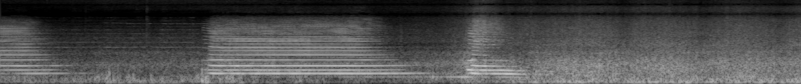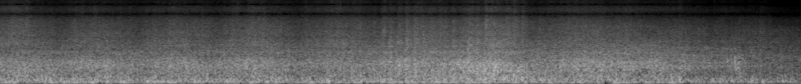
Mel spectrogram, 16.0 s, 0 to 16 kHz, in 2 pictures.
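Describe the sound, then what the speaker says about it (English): A commuter train horn sounds in long blasts at New Hyde Park station, then a loud, close rumbling roar of passing rail cars continues steadily for many seconds. "That was train 1730 from New York to Huntington."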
